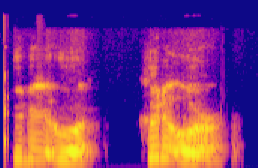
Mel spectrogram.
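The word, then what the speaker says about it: coup d'œil: But both Jomini and Clausewitz talks about the coup de, or it looks like coup d'oil. How do you say it? Coup d'oil. Okay. It's that inspiration that I'm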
